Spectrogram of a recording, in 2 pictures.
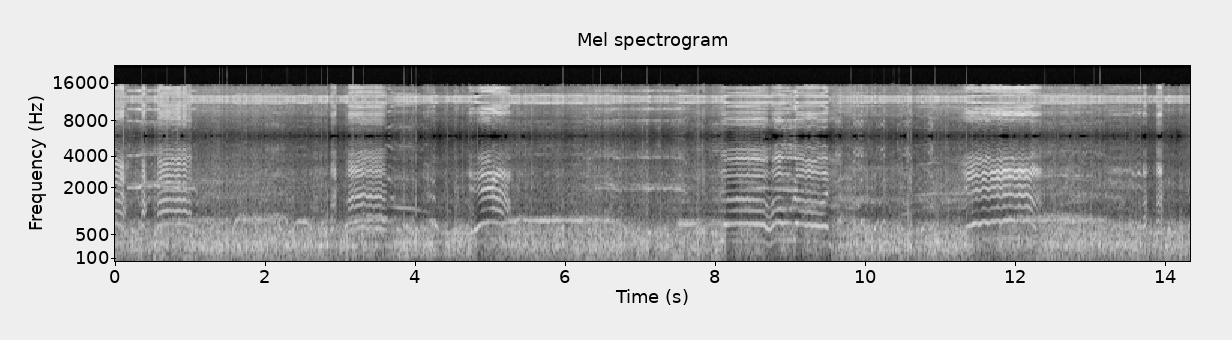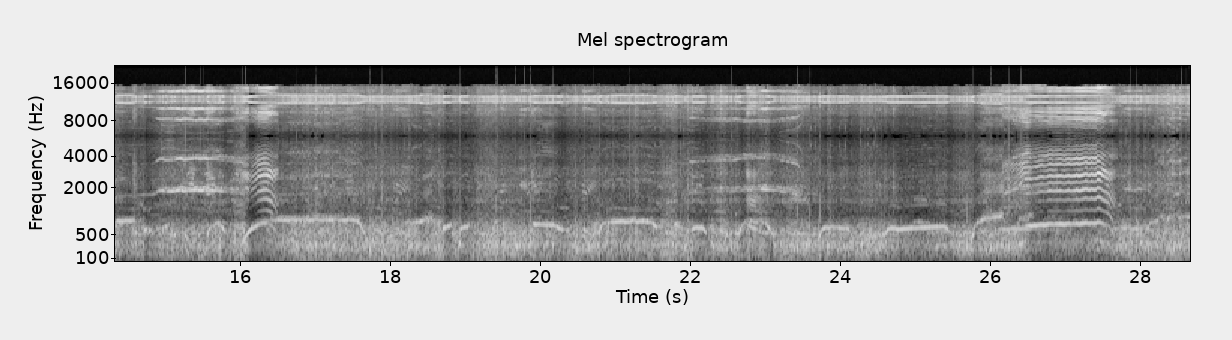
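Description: Wind roars loudly past at high speed, outdoors.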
